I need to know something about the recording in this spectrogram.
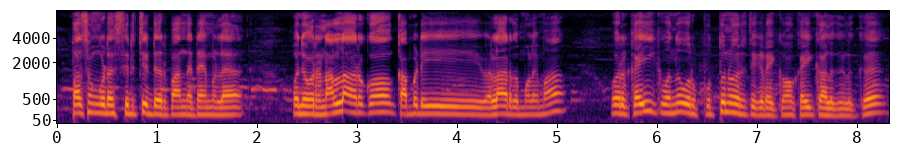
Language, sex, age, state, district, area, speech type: Tamil, male, 18-30, Tamil Nadu, Kallakurichi, urban, spontaneous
